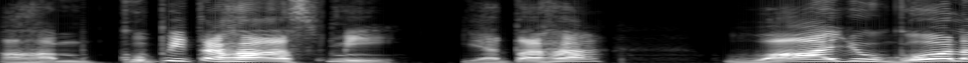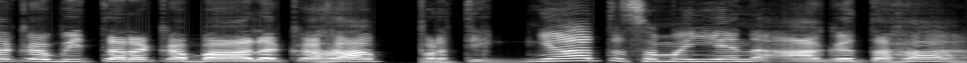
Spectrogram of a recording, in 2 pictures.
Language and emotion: Sanskrit, angry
